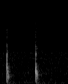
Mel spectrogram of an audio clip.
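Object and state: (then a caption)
Ripe pumpkin, hollow thump. A ripe pumpkin in the field is thumped twice to test whether it is ready for harvest, after its skin has passed a fingernail test for hardness. Each thump is a short, hollow knock centred around 600 Hz that dies away almost at once. The hollow sound indicates the pumpkin is ready to harvest.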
